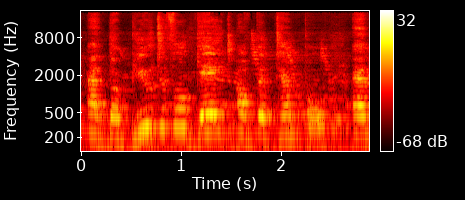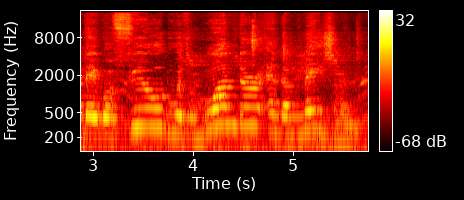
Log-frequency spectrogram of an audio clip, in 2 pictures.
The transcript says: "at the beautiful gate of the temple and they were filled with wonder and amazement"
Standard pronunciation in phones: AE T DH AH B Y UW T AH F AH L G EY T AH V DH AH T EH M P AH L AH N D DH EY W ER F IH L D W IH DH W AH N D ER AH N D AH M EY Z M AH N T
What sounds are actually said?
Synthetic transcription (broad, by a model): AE T DH AH B Y UW T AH F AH L G EY T AH V DH AH T EH M P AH L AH N DH EY W ER F IH L D W IH DH W AH N D ER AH N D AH M EY Z M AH N T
